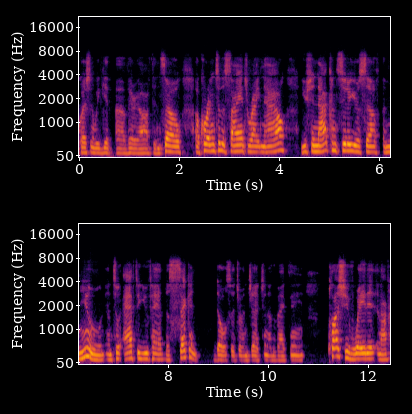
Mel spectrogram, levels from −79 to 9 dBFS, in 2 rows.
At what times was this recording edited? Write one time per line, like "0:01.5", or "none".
none

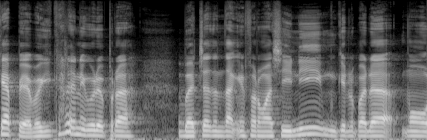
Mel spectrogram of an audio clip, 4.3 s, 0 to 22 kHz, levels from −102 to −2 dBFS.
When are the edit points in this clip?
0:01.8

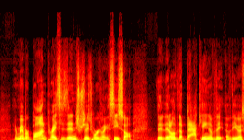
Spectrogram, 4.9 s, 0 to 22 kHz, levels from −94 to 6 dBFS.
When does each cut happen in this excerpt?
0:02.9

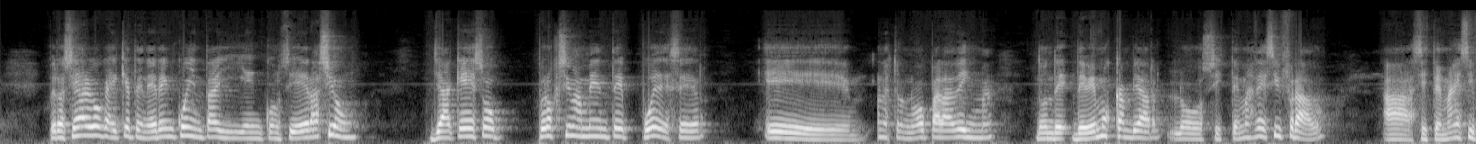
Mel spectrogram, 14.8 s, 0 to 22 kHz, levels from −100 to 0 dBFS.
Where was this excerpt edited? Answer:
0:08.8

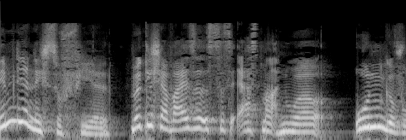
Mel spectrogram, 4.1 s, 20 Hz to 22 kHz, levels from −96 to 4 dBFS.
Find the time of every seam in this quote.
0:01.3
0:02.7

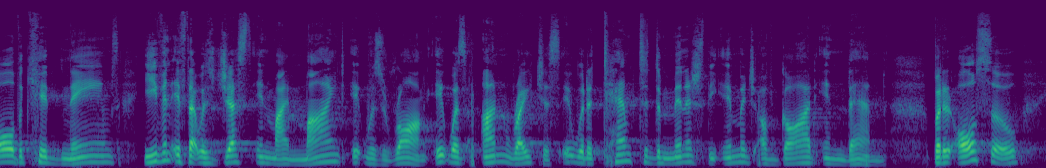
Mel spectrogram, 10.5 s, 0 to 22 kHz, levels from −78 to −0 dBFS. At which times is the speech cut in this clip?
none

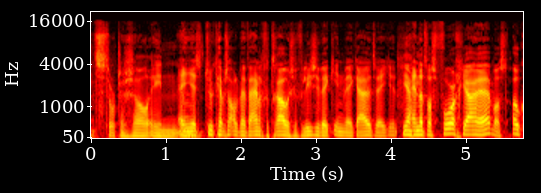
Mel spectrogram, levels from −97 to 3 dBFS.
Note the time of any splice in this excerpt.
0:04.1

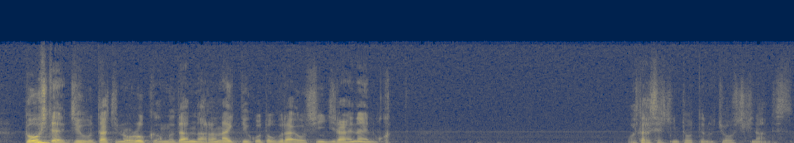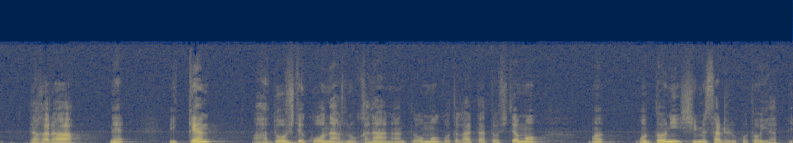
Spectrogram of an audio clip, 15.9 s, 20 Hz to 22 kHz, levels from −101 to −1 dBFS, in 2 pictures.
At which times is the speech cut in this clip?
none

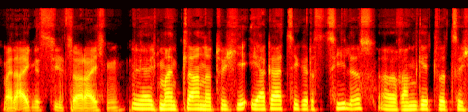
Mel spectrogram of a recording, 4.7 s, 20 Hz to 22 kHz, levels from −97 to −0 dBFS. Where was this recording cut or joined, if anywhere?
0:01.3
0:03.8

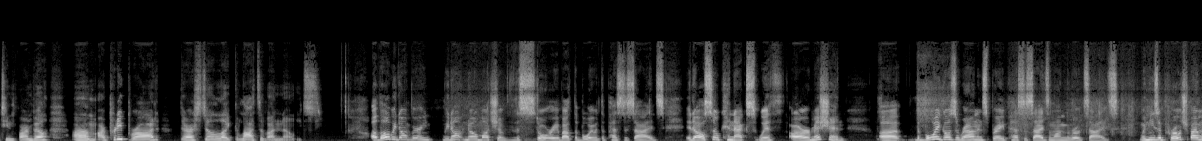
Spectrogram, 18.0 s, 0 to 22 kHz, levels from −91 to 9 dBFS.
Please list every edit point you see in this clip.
none

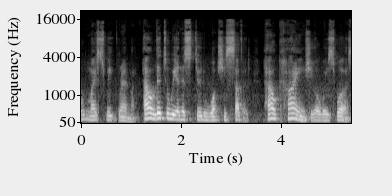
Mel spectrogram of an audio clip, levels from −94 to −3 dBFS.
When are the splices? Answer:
0:01.2

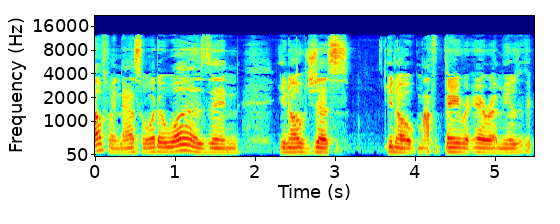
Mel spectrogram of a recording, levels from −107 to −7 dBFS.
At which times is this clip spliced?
none

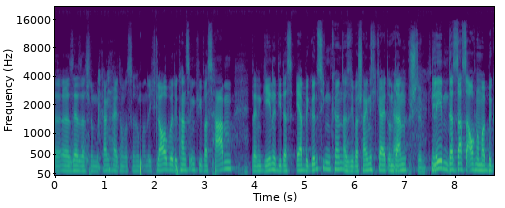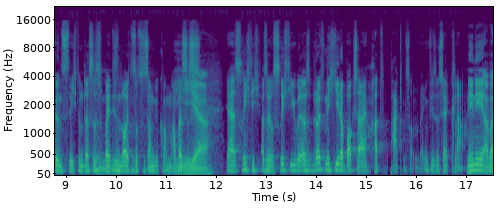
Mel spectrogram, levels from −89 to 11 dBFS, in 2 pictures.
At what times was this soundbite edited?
0:03.9
0:07.5

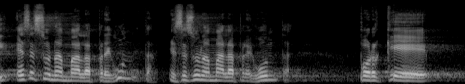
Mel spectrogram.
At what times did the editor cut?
0:01.6

